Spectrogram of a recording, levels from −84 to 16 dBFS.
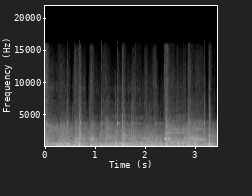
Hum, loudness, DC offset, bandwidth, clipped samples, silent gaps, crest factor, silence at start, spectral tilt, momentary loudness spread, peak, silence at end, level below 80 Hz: none; -19 LUFS; under 0.1%; 15.5 kHz; under 0.1%; none; 18 dB; 0 s; -6.5 dB/octave; 3 LU; 0 dBFS; 0 s; -28 dBFS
